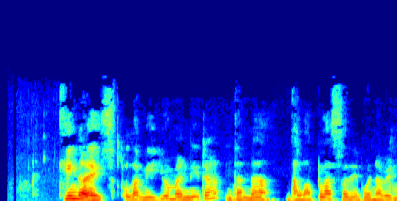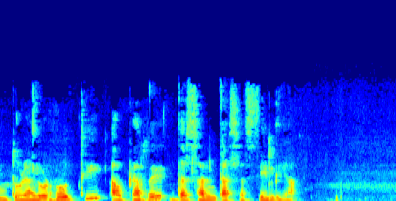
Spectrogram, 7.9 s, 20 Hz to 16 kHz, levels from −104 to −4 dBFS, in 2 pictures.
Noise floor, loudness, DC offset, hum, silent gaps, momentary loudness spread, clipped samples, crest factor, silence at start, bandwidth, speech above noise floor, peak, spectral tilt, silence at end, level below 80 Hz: -61 dBFS; -25 LUFS; under 0.1%; none; none; 10 LU; under 0.1%; 22 dB; 0.6 s; 9.6 kHz; 37 dB; -2 dBFS; -7 dB/octave; 1 s; -72 dBFS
